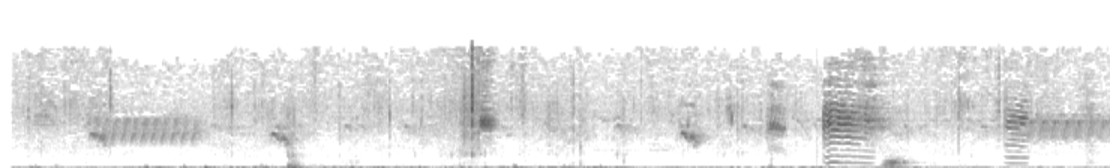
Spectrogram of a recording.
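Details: African land tortoises mating, making a short nasal cry with stacked harmonics near the end, one call sliding downward and a second brief one after it, over steady low rumbling background noise.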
